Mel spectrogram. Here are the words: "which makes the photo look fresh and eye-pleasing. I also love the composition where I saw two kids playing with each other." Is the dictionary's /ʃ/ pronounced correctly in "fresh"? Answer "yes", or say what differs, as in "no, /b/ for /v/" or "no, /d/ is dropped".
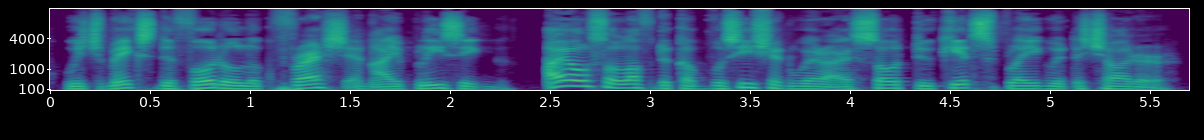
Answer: yes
